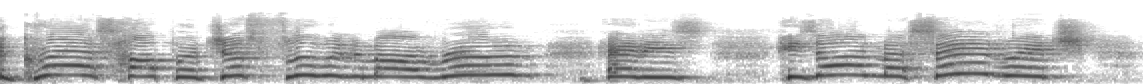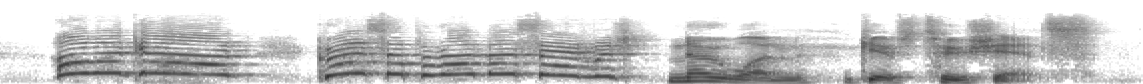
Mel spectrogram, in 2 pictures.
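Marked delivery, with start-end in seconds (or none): 0.0-9.0 put-on squeaky, very high child's voice. Imitating a kid playing Call of Duty, squeaky kid voice. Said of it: "some kid with a squeaky voice going".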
